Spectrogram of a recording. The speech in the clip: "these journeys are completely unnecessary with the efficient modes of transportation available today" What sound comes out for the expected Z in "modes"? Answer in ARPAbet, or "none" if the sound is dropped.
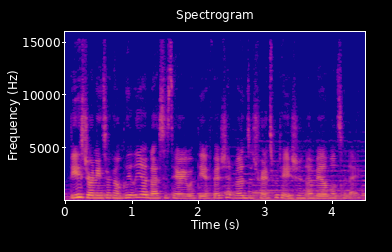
Z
